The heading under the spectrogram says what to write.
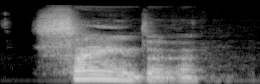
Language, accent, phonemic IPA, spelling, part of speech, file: French, Canada, /sɛ̃dʁ/, ceindre, verb, LL-Q150 (fra)-ceindre.wav
- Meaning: 1. to gird, put on (clothes, which fit around a part of the body) 2. to wrap round 3. to don (an item of ceremonious clothing)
